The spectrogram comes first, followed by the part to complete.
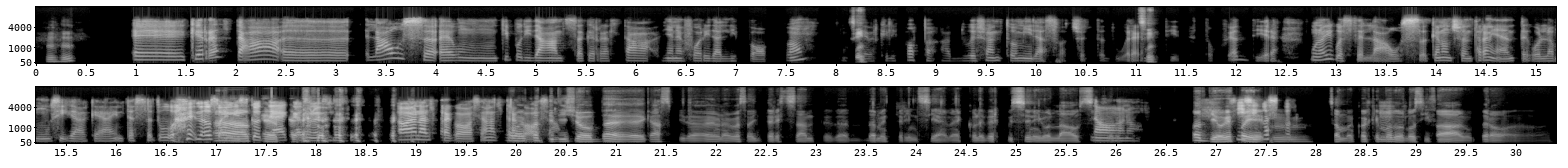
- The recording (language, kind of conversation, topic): Italian, unstructured, Quale sport ti fa sentire più energico?
- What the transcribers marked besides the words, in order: chuckle; laugh; unintelligible speech; "insomma" said as "nsomma"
